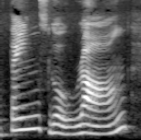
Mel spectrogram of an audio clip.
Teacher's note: O G do wrong também não é pronunciado.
